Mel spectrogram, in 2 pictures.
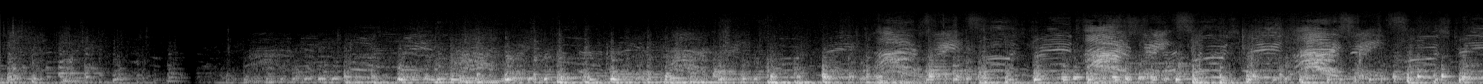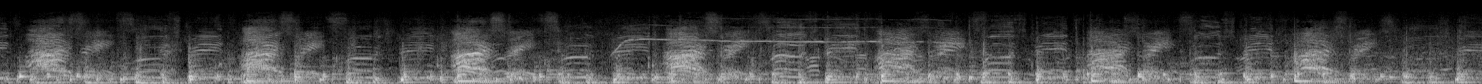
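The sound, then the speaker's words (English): A marching crowd, after marching around a few blocks, gathered in front of the Willimantic Police Department: a dense continuous roar of many overlapping voices with shouts and cheers rising throughout, steady and loud after a brief dip at the start. “crowd has marched around a few blocks and has arrived in front of the Willimantic Police Department.”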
